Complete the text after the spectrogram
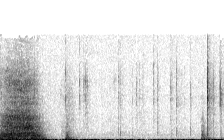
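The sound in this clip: Typing on a computer keyboard as a search is entered: quick, uneven key clicks in a few short bursts over about three seconds, with no talk.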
